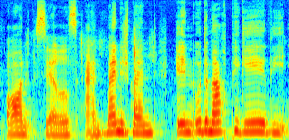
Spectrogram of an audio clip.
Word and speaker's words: Audemars Piguet: In Udmar Pig the S is silent. So not Udmar Pig or Udmar's PK but simply Udmar Pig.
